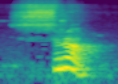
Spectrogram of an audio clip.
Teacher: You roll the tongue along the alveolar ridge.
